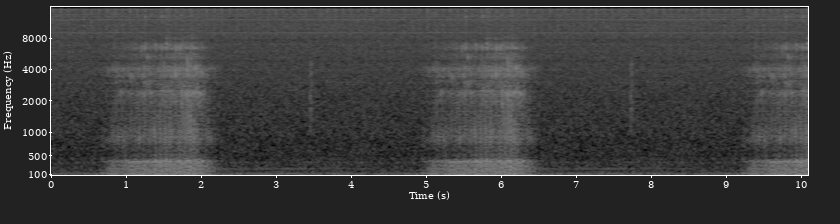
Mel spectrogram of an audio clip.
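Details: Loud, low, rattling snores on each breath in, about 14 breaths a minute, with quiet breaths out between them in a small room; snoring.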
